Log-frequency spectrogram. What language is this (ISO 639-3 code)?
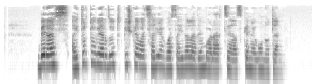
eus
